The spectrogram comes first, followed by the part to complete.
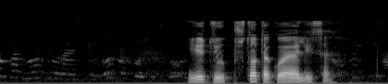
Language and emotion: Russian, neutral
